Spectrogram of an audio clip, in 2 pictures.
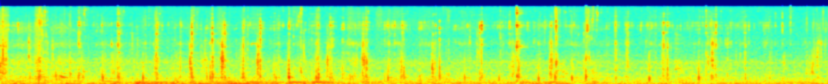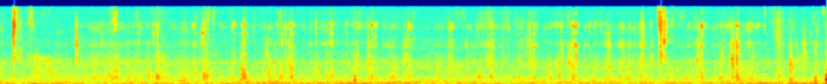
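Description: A person chewing food close to a clip-on microphone, with many small wet mouth clicks and smacks; a louder click stands out about eleven seconds in and another near the end.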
